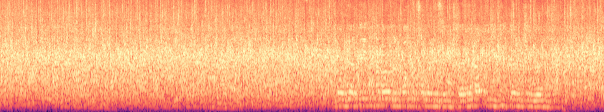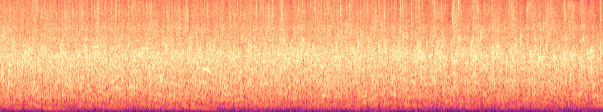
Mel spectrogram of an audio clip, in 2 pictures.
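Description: Many people applaud loudly and steadily in a large hall.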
